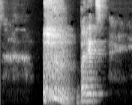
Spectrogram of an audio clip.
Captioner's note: clears throat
